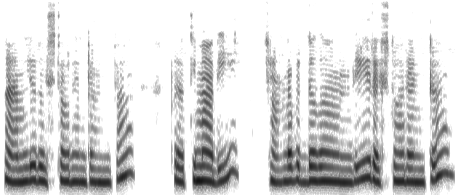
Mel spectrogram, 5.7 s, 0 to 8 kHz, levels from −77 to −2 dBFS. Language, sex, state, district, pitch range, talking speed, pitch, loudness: Telugu, female, Telangana, Karimnagar, 210-270 Hz, 105 wpm, 220 Hz, -18 LUFS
